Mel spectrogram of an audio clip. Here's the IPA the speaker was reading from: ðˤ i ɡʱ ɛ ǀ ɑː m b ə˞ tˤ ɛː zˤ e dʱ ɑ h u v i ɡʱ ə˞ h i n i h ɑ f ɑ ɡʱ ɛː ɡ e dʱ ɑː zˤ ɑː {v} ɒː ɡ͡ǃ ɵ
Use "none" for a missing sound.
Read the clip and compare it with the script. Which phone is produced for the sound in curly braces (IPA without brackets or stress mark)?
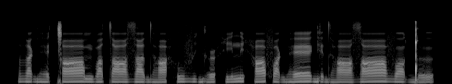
v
